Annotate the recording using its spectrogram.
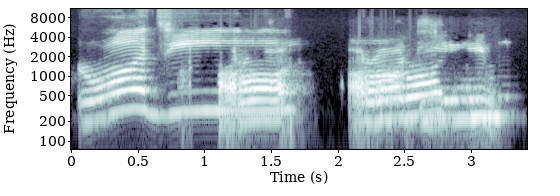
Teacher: double voice نہیں آنا را کی، صرف را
